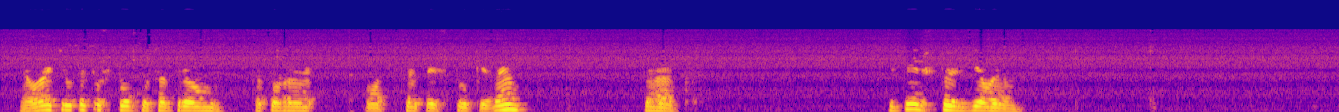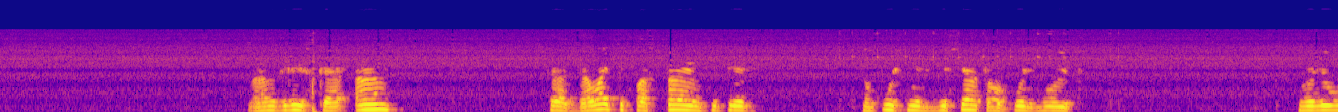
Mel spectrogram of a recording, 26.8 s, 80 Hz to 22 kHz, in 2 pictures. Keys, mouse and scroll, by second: 0.4 click, 1.9 click, 3.5 click, 5.7-9.1 drag, 10.8 middle click, 16.5 a, 22.1 click, 22.9 click, 23.4 click, 24.5 click.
